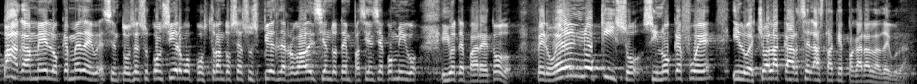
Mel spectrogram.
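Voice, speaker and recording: A male pastor preaching a sermon, reading scripture aloud and explaining it, turning to the congregation with direct questions and asides. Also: sits high. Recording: long hall reverb.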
